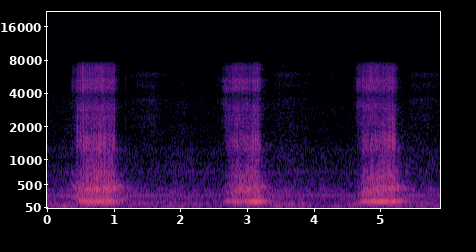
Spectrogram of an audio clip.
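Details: Shar Pei dog sleeping loudly at her new home: three slow, rough, rattling snores on the in-breath, about 28 per minute, with quiet pauses between; dog snoring.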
